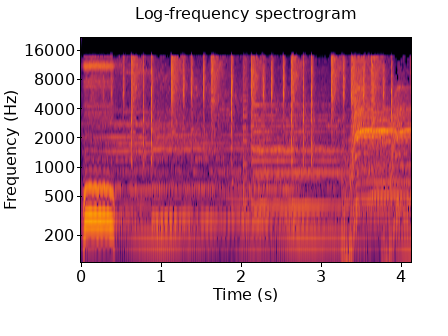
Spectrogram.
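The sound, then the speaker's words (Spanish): An owl hoots at night: one loud, wavering hoot opens, followed by fainter, steady sustained tones. “Sal al campo por las noches, si me quieres conocer. Soy señor de grandes ojos, cara seria y gran saber. ¿Quién soy? El búho.”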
